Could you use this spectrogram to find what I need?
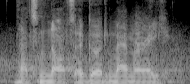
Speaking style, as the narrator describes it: Steelhooves rumbled

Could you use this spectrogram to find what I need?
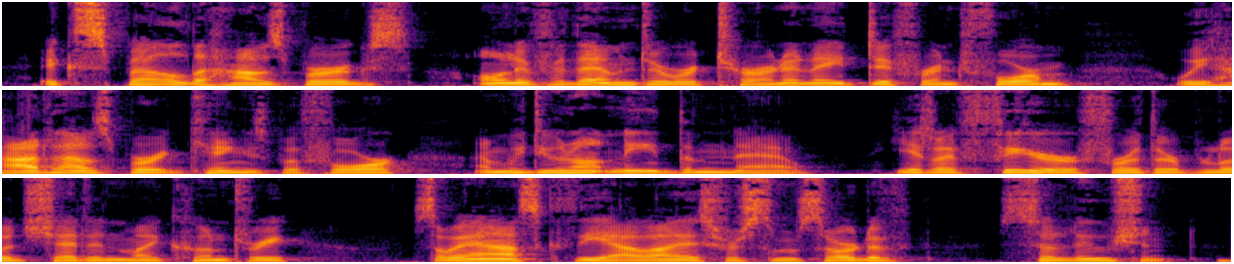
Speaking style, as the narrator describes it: the Countess exclaimed

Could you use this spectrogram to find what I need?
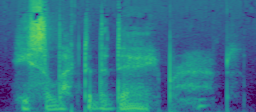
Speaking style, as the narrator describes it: whispered to himself

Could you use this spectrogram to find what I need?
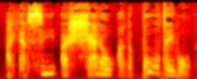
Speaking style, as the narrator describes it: she said in a fierce whisper

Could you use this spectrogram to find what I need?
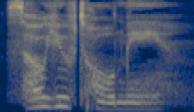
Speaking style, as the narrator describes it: I said wearily

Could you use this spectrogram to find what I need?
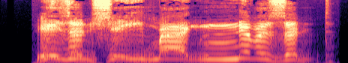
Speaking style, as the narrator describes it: He shouted

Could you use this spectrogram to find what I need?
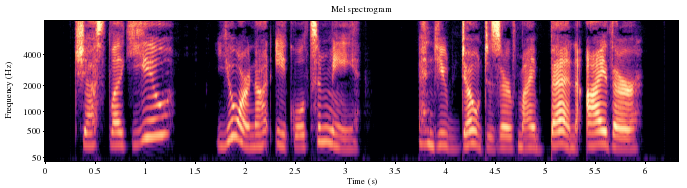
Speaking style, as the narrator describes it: Faye then turned around and whispered

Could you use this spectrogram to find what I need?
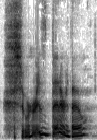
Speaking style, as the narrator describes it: the old woman laughed

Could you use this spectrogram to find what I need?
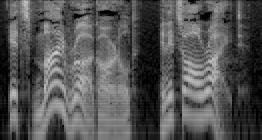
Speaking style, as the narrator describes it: said sharply

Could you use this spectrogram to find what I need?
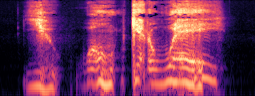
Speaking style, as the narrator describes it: Sky, but the terrible sky, with the crazy rabbit-whispering voice, raspy and broken, as if he'd screamed his real self away

